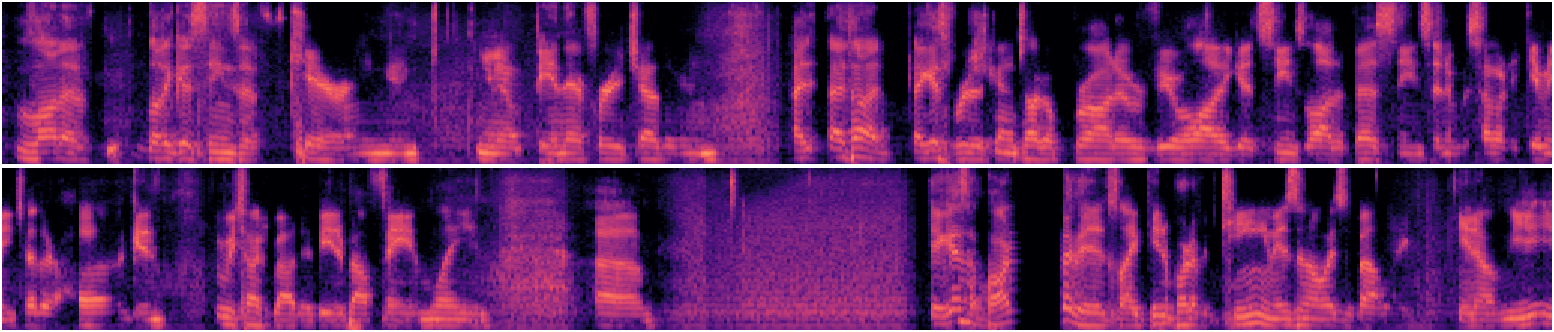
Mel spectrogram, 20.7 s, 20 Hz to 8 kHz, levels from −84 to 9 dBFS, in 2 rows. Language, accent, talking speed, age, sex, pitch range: English, American, 245 wpm, 20-39, male, 115-130 Hz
